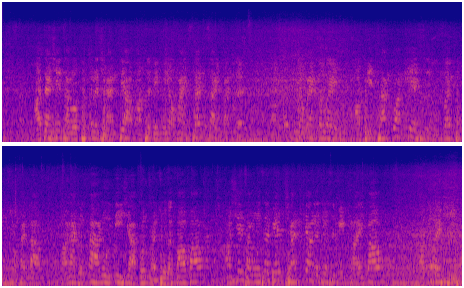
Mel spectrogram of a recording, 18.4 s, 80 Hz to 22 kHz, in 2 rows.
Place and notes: Trafficking package, Sony ECM-MS907, Sony Hi-MD MZ-RH1
New Taipei City, Taiwan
